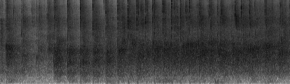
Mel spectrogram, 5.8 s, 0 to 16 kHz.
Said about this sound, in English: Are you ready? 1, 2, 3. Okay. I saw it. A double clap.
